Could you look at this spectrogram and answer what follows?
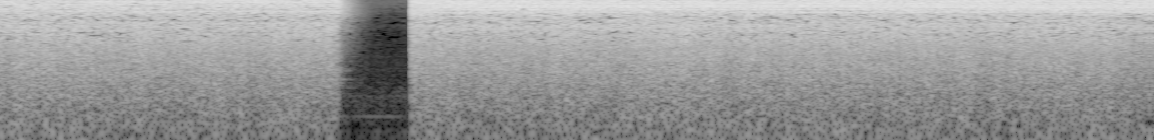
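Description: Pressure cooker whistling: steam jets out of the lid's weight valve in a loud, steady hiss that fades away about three and a half seconds in, then a second whistle starts abruptly half a second later and runs on. Each whistle is steam venting at full pressure, and they are counted to time the cooking.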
